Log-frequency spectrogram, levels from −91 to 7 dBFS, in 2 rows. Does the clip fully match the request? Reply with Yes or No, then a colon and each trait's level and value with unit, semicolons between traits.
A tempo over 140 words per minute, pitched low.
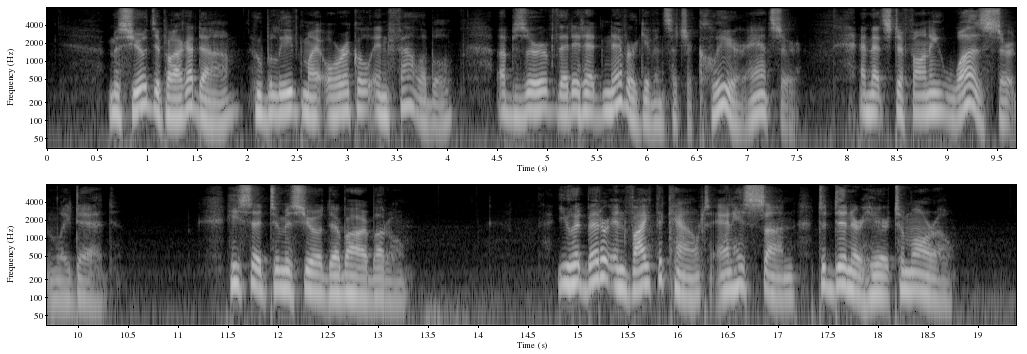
No: slow, 135 wpm; low, 130 Hz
